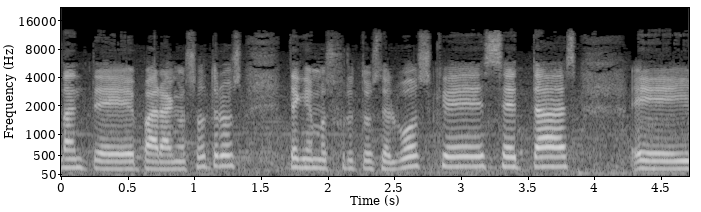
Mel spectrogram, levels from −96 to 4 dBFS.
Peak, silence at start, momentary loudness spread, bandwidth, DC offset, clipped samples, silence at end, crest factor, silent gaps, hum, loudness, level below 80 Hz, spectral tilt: -2 dBFS; 0 s; 9 LU; 13 kHz; under 0.1%; under 0.1%; 0 s; 18 dB; none; none; -20 LUFS; -46 dBFS; -4 dB/octave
